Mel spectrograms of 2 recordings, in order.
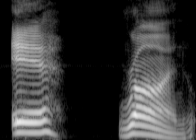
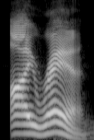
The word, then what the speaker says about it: Iran: It is Iron or like I said more correctly Iran actually but we know they meant it Iran. So that's how we pronounce it.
